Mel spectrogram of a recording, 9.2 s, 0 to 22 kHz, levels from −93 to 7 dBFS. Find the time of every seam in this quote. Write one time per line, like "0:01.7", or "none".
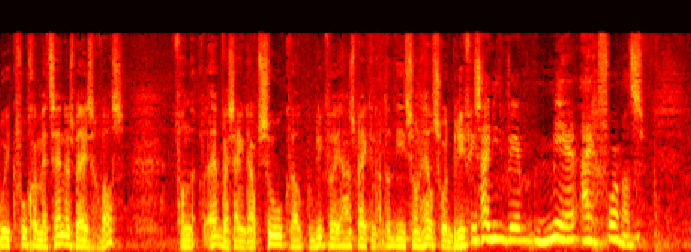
0:02.6
0:03.8
0:06.3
